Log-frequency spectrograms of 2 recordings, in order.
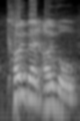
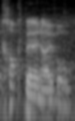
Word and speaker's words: Cockburn: That is a silent C and a silent K right next to each other, trying very hard for me not to call it Cockburn Oval. Because it's named after the admiral who also had the silent letters.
